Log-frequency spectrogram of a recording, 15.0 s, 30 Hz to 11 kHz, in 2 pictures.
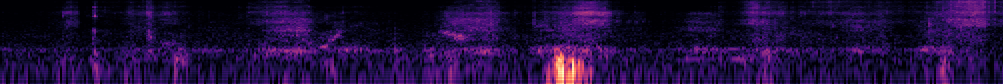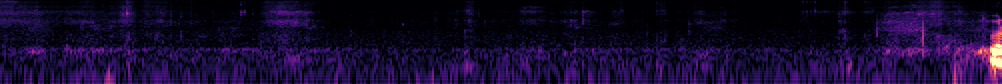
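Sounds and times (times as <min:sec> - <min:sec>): rustling and crunching handling: 0:03.1 - 0:14.8.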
